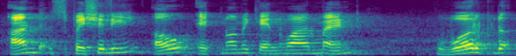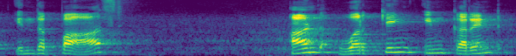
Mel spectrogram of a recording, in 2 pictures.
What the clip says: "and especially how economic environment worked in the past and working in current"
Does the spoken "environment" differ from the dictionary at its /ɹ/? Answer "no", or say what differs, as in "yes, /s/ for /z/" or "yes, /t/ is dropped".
yes, /ɹ/ is dropped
